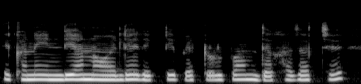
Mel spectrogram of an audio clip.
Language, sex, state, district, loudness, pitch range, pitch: Bengali, female, Tripura, West Tripura, -14 LUFS, 210-225 Hz, 220 Hz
